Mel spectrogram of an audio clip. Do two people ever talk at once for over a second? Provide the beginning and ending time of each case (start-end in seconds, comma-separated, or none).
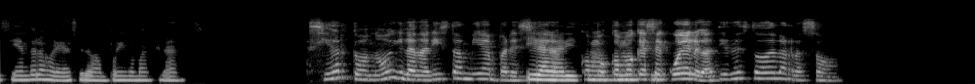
5.2-6.7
